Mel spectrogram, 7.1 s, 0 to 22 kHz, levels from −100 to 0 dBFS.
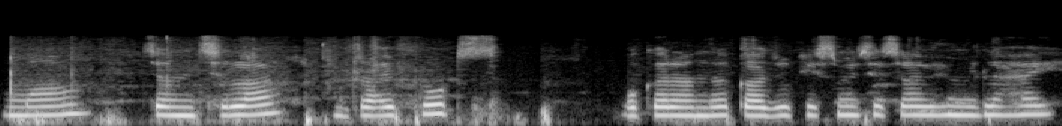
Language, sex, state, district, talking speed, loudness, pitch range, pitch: Magahi, female, Bihar, Gaya, 110 wpm, -19 LUFS, 245-260 Hz, 250 Hz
